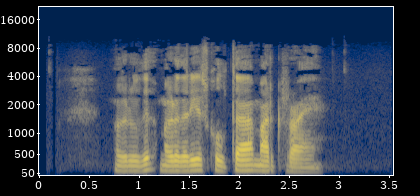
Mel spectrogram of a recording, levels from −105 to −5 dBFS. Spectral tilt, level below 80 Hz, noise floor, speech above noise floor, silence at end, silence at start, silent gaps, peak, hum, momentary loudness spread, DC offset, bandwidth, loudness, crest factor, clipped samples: -4 dB/octave; -70 dBFS; -63 dBFS; 40 dB; 0.7 s; 0.35 s; none; -4 dBFS; none; 11 LU; under 0.1%; 9.6 kHz; -24 LUFS; 20 dB; under 0.1%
